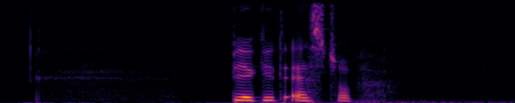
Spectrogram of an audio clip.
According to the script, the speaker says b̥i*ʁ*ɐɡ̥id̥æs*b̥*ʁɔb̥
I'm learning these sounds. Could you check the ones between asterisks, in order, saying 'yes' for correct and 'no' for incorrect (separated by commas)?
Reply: no, no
